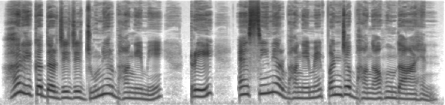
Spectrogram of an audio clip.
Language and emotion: Sindhi, neutral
